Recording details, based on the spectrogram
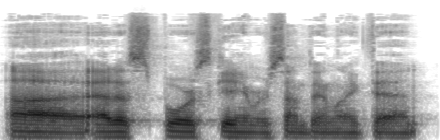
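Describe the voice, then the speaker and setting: A young man with a deep voice, explaining casually in a how-to video, halting with many fillers and restarts. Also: completely flat delivery. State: out of vocal shape. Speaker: vocal tutorial maker.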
